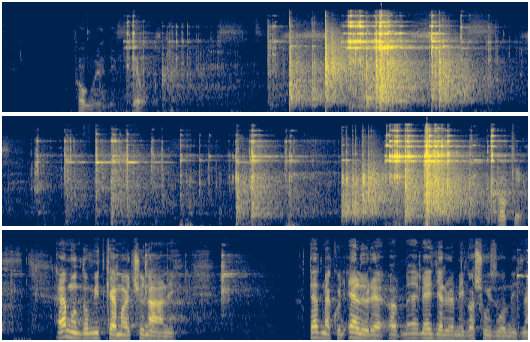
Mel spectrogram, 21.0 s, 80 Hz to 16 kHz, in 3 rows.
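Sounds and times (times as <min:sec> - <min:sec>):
metal weight plates clinking: 0:01.6 - 0:02.8, 0:03.5 - 0:14.0, 0:20.8 - 0:21.0.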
